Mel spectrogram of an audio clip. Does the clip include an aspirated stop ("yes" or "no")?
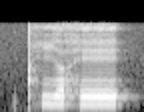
yes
